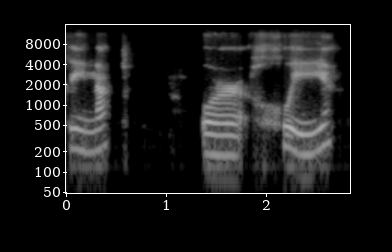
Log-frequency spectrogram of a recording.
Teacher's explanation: And that G in Alutiiq is making a ch sound. This is going to be towards the back of your tongue.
